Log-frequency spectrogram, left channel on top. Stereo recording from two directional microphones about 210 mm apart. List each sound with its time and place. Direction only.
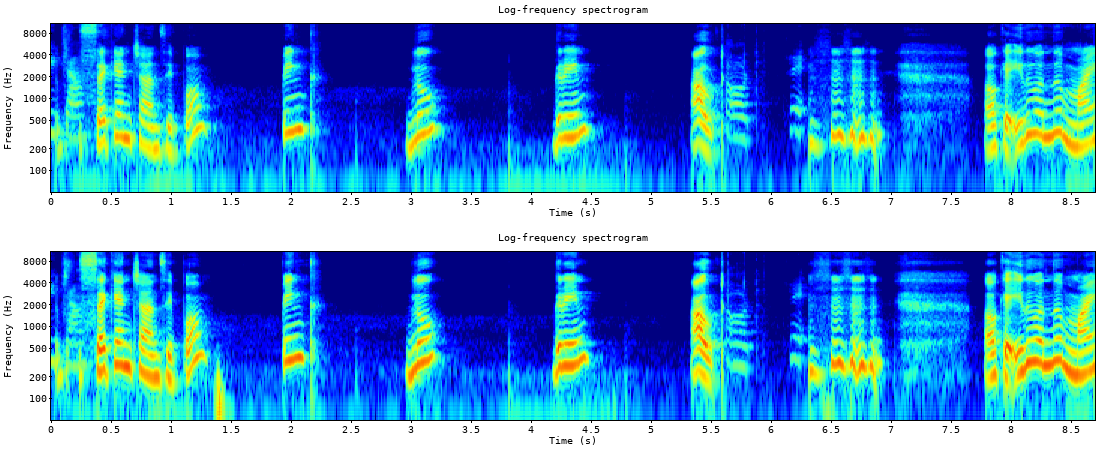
0.3 s a woman's voice: 25° right (ahead or behind)
5.8 s computer keyboard: 45° left (ahead or behind)
6.3 s speech: 15° right (ahead or behind)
